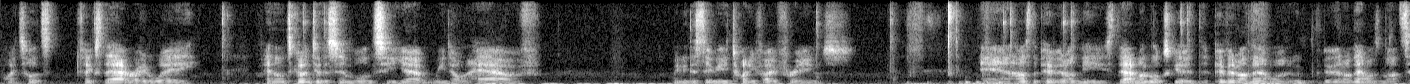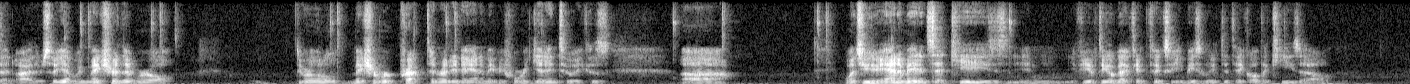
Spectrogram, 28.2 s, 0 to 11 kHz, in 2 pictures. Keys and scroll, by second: 9.4 F5.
